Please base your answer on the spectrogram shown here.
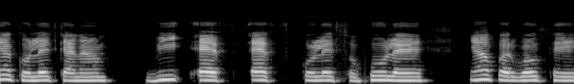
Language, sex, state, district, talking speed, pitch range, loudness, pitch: Hindi, male, Bihar, Supaul, 135 wpm, 175-195 Hz, -15 LUFS, 185 Hz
